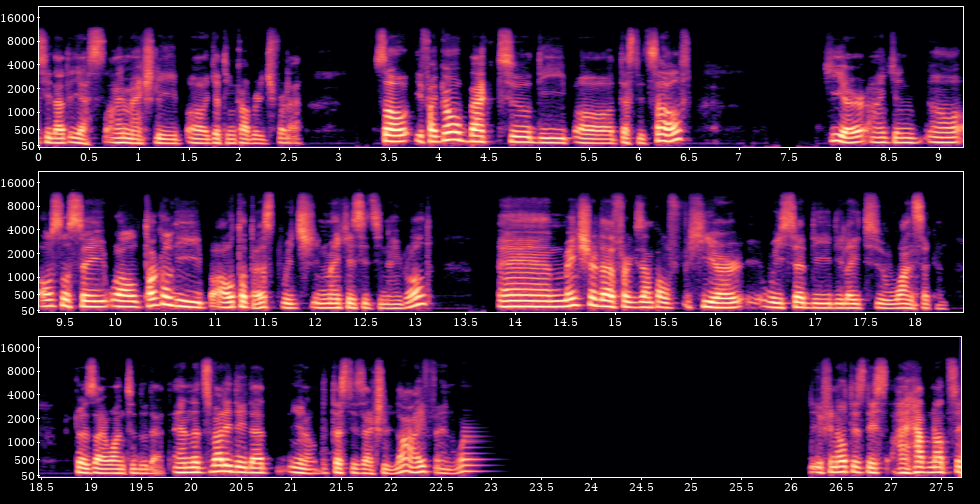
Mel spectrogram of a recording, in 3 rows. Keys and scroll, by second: 7.2 ctrl+Tab.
